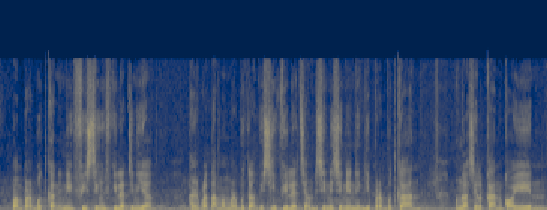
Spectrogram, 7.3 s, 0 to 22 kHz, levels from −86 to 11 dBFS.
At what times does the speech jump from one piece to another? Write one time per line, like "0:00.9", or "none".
none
